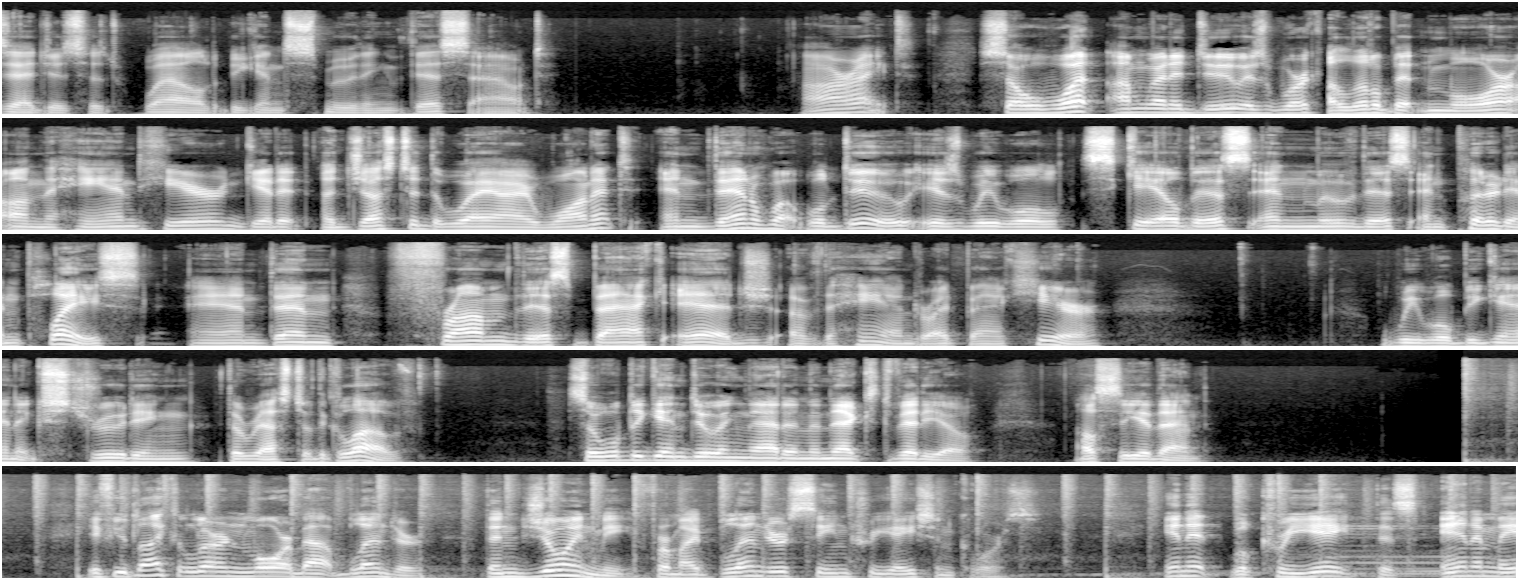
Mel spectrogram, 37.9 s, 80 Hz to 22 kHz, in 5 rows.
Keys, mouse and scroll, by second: 0.1 click, 1.7 click, 3.3 middle click, 3.3-3.7 scroll down 3, 3.9 shift+middle click, 4.3-4.7 scroll up 1, 4.7 shift+middle click, 5.8 shift+middle click, 6.3 middle click, 7.5 middle click, 10.4 middle click, 17.1 middle click, 19.1 Tab, 20.3 ctrl+Tab, 21.4 alt+right click, 22.0 middle click, 24.9 Tab, 25.5 a, 26.0 middle click.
